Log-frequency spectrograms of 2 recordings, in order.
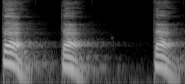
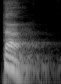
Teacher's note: दांत और टंग का टिप आपस में स्पर्श करते हैं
